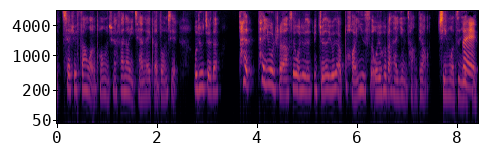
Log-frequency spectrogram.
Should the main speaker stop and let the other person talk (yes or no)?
yes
